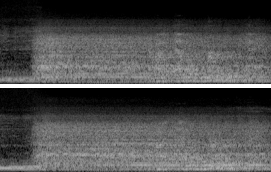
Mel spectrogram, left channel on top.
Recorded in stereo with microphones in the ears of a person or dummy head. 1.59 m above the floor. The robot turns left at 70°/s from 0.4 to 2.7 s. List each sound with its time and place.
1.5 s a man speaking: 150° left, 3 m; by 2.6 s 70° left, 3 m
